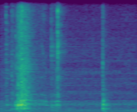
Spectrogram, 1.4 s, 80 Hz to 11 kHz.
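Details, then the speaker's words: Sanyo 4000 Beta VCR after new belts and idler tires: three sharp, uneven mechanical clicks from the tape transport in a quiet room; abnormal mechanism noise, owner suspects a servo or tape problem. "you hear the sound too it doesn't sound right so um yeah it's got a problem"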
